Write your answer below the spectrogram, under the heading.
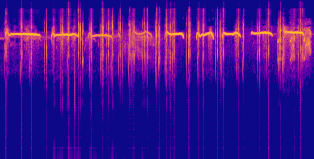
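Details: Edible-nest swiftlets giving a mating call that attracts swiftlets to a nest house. Short bursts of high chatter alternate with a clear, thin, level whistle repeated roughly three times a second.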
